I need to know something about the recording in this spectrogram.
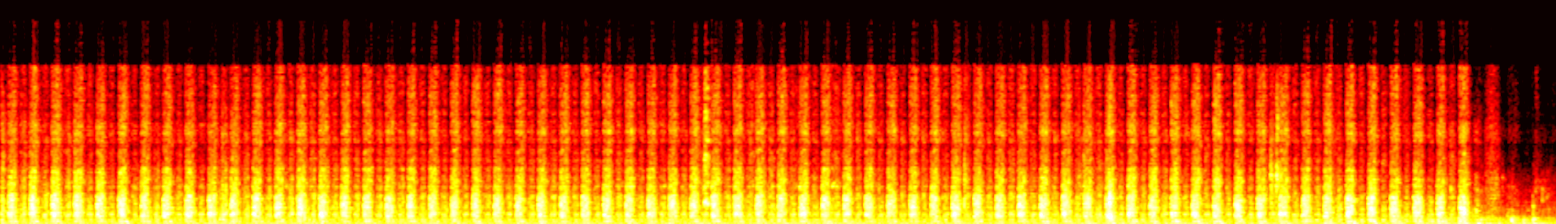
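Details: Sustained labour panting by a Rottweiler whelping puppies indoors, dimly lit. Long unbroken run of rapid, regular breaths, slightly over two per second, ending in a short quiet moment.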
